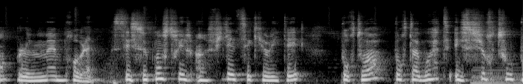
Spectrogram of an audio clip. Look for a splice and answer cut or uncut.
cut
